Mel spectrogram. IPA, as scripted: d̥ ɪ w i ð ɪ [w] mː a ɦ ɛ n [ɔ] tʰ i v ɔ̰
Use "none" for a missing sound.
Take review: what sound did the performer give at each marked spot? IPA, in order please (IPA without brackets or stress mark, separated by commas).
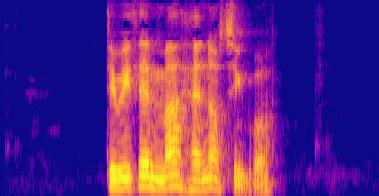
none, ɔ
